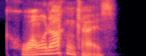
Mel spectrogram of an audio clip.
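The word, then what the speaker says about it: quomodocunquize: Cuomo Dockenkise. That's one way to pronounce it. There are a few other pronunciations, but I won't try them.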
